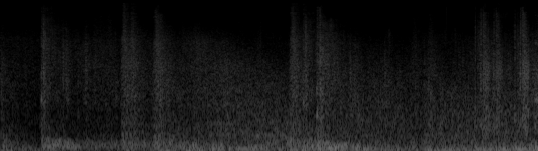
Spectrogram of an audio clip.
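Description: Naval gunfire from warships in the Ultimate Admiral Dreadnoughts game, a steady rumbling barrage of heavy booms with repeated sharp blasts throughout, loud and continuous.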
